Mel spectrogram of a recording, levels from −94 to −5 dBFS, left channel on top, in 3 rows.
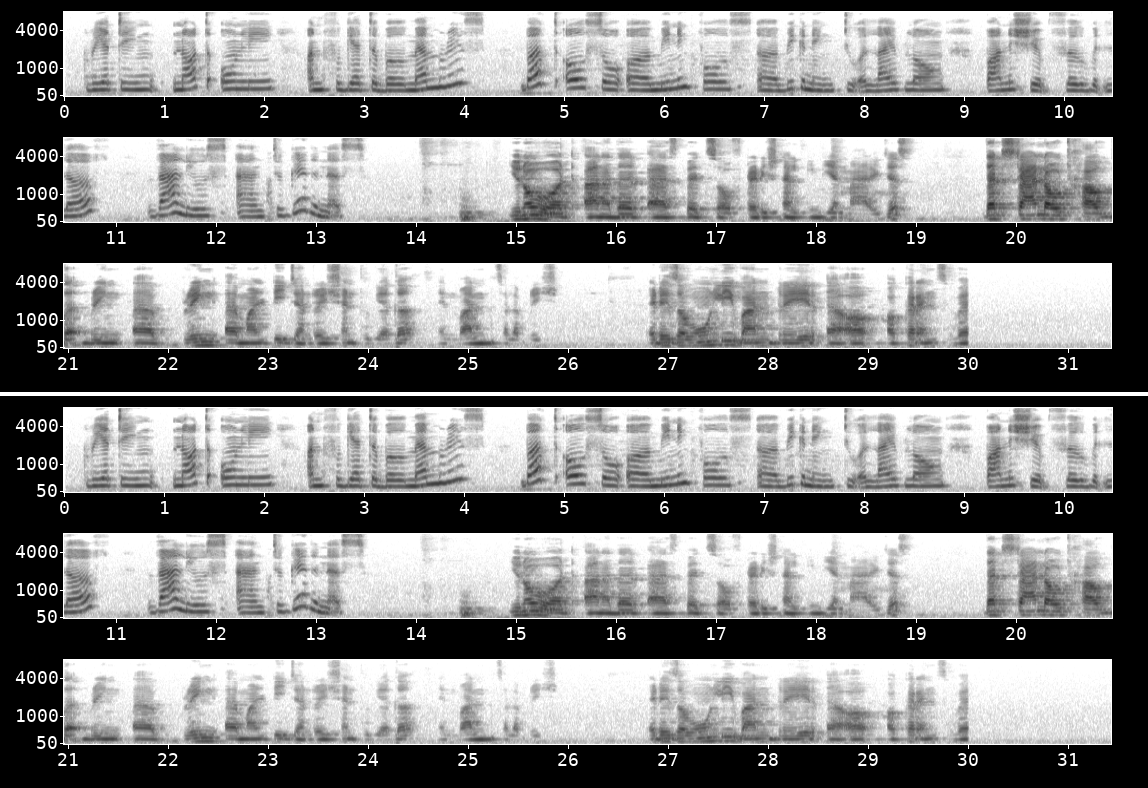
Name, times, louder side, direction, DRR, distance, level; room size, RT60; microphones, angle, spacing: voice 1, 0.2-2.1 2.4-4.2 4.6-10.8 11.3-13.5, right 1 dB, 15° right, 1.3 m, -36 dB
voice 2, 14.4-18.9 19.7-25.9 26.8-30.0, left 4 dB, 50° left, 0.8 m, -34 dB
head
